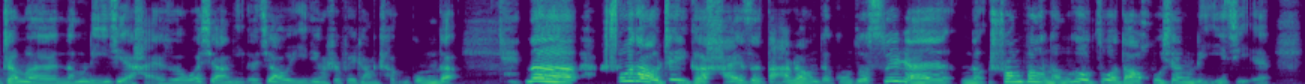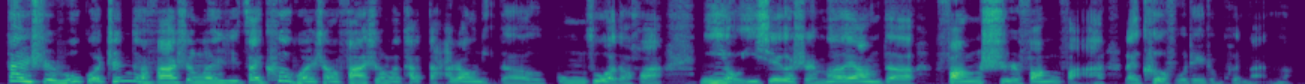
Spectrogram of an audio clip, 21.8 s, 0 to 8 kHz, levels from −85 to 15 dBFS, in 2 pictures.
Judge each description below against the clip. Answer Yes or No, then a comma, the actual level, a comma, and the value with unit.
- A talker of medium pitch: Yes, medium, 170 Hz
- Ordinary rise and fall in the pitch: No, wide, 8.1 semitones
